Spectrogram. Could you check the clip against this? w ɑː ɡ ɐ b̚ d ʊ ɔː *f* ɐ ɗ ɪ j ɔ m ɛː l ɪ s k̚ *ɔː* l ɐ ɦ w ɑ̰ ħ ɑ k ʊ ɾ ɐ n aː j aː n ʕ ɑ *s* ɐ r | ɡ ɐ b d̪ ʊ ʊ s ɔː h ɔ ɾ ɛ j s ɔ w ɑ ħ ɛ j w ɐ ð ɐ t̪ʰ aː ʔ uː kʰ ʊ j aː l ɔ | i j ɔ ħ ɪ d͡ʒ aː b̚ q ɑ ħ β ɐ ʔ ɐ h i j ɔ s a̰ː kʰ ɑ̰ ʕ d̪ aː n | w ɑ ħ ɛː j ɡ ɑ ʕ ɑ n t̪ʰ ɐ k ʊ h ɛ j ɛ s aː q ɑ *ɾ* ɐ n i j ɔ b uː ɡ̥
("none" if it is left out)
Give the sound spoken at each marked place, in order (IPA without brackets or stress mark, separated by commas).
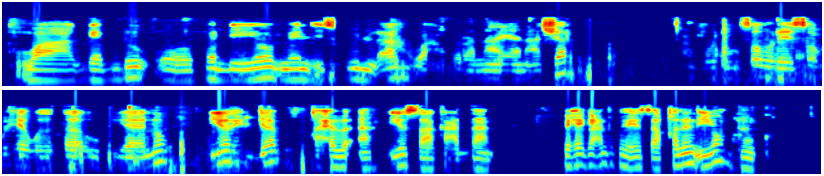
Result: f, uː, ʃ, l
